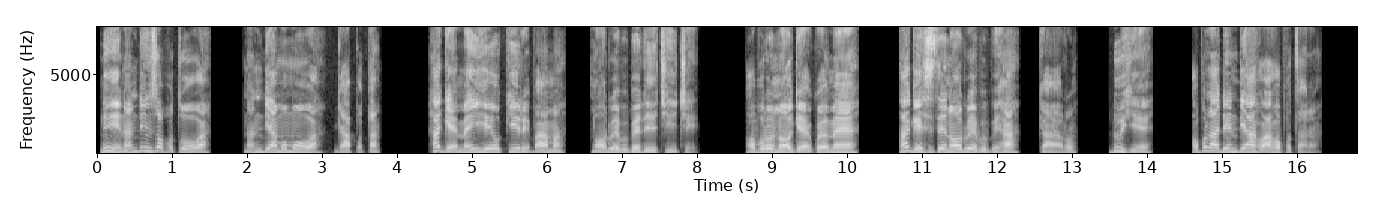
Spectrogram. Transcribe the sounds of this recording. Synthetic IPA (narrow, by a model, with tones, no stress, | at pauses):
ni˦ɦi˨na˨n̩˦dɪ˦n̩˦zɔ˦p̬ʊ˨tʊ˦ʊ˦˨wa˦ | na˨n̩˦dɪ˦a˦mʊ˦mʊ˦wa˦ɡa˨a˦pʊ˨ta˦ | ha˦ɡe˨me˦i˦ɦe˦o˦ki˦ɾe˨ba˨˦a˦ma˦ | nɔ˦ɾʊ˦e˨bo˨be˦dɪ˨˦t͡ʃi˨i˦t͡ʃḛ˨ | ɔ˦bʊ˦ɾʊ˦nɔ˨˦ɡe˨e˨kʷe˦me˦ | ha˦ɡe˨s̬i˦t̬e˦nɔ˦ɾʊ˦e˨bo˨be˨ɦa˦ | ɡ̥a˨a̰˨ɾʊ˦ | du˦ɦje˨˦ | ɔ˨bʊ˦la˦dɪ˦n̩˦dɪ˦a˦ɦʊ˨a˦ɦʊ˨pʊ˨ta̰˨ɾa̰˨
